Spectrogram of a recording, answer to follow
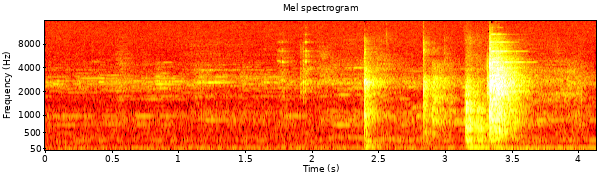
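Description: A few sharp metallic clinks and clicks in the second half, the loudest near the end: a threaded steel lamp rod being set down on a wooden workbench. A low steady hum runs underneath.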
